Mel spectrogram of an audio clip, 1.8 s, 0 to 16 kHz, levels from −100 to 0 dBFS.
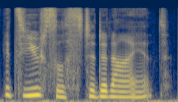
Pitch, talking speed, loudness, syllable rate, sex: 215 Hz, 170 wpm, -15 LUFS, 4.8 syllables/s, female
